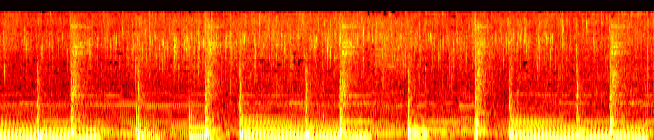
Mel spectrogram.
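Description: Music with held bass notes and a regular beat, over the steady sizzle of shallots, chillies and herbs frying in hot oil in a wok.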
